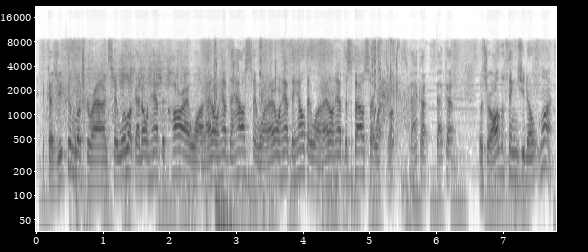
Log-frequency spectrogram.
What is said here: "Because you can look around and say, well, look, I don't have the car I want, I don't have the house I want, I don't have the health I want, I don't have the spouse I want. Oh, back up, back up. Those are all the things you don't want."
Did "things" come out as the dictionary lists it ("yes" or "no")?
yes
